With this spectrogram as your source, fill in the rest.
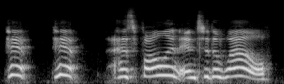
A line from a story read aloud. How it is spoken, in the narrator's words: gasped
